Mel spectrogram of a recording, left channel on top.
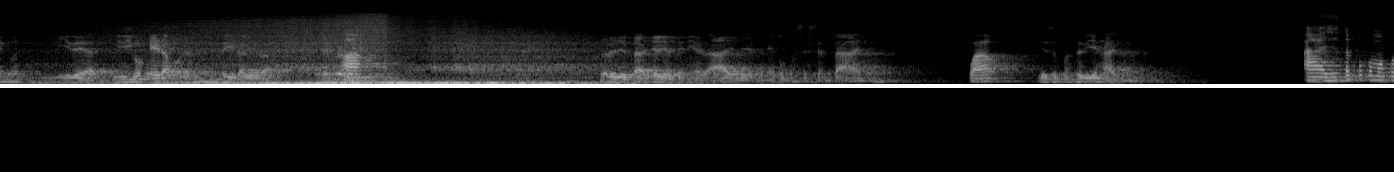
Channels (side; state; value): right; silent; 55 dB below the other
